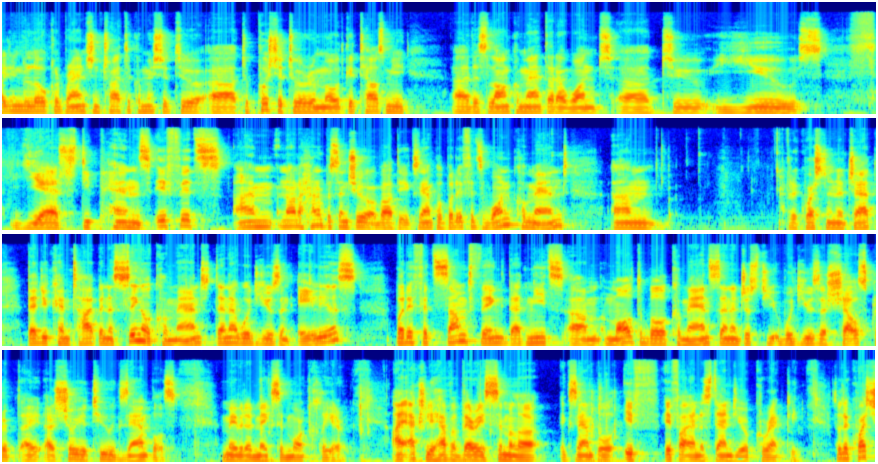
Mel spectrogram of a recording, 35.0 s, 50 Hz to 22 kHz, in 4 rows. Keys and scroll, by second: 28.6 ctrl+super+h, 29.1 ctrl+super+h, 29.6 ctrl+super+l, 30.8 super+q, 32.0 ctrl+l.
